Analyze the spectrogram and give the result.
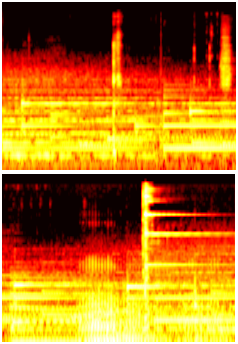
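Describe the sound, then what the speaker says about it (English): A cat purring in the video game Strange Antiquities, a low rumbling purr rising over layered musical tones and chimes, followed by a bright bell-like ding. "Was that a cat?"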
